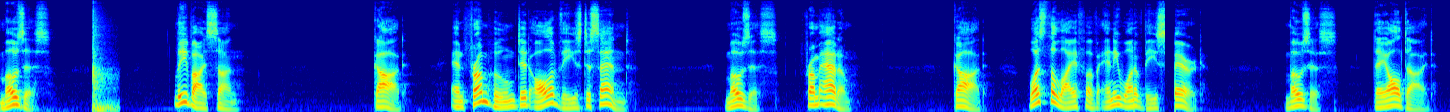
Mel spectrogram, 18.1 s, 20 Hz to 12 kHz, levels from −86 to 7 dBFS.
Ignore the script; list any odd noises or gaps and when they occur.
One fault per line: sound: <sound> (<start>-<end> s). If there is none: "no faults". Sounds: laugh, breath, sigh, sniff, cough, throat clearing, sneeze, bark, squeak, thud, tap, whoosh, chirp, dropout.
sound: thud (1.1-1.5 s)
sound: dropout (14.6-14.7 s)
